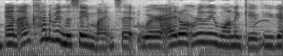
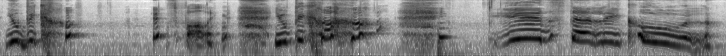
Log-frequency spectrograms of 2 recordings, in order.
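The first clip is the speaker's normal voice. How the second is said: higher, slow put-on voice breaking into laughter; hammed-up laughing; 5 semitones higher, slower than usual. Youtuber showing a fake mustache, hammed-up and laughing. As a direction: announce the mustache trick grandly and lose it laughing.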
